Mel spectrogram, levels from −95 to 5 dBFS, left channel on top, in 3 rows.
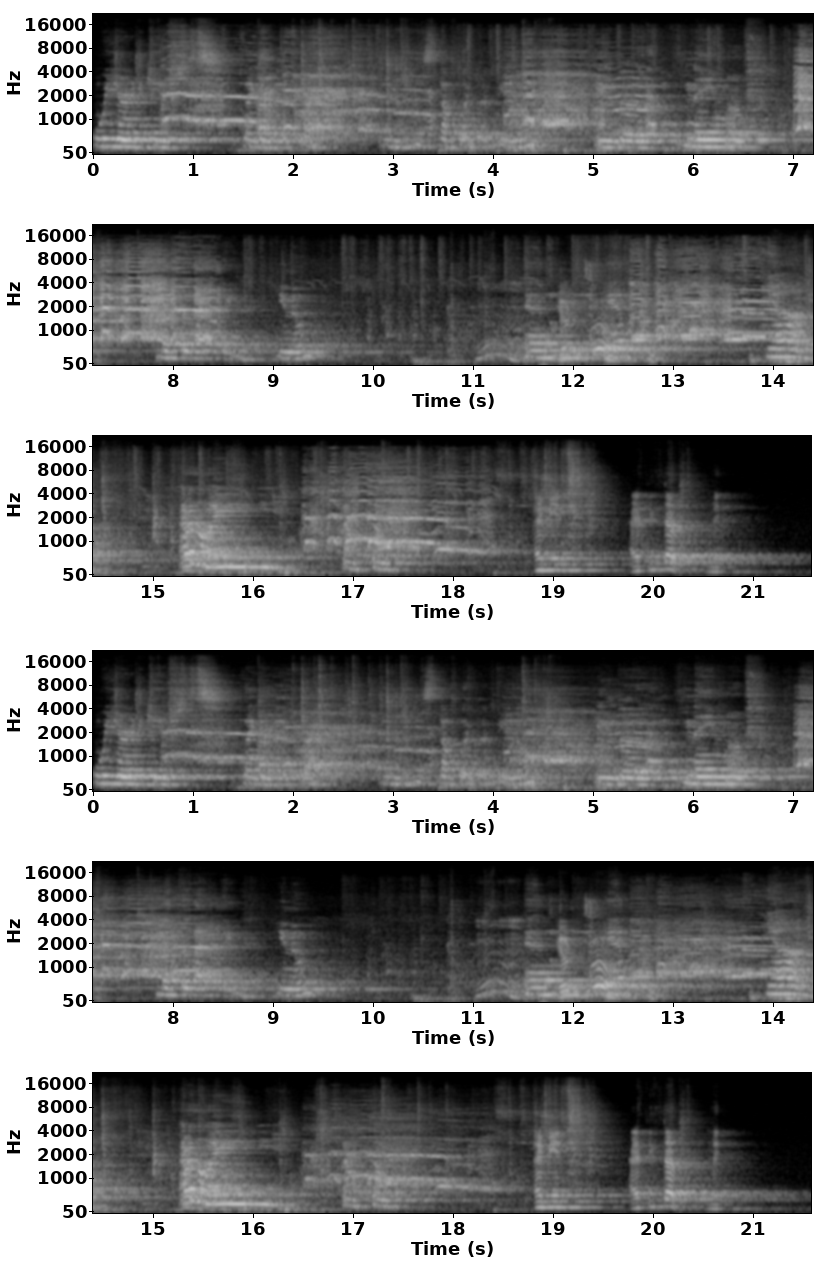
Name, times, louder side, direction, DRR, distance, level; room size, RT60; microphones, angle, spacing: voice 1, 0.0-6.7 7.2-7.3 7.8-9.4 10.7-10.8 11.5-12.0 12.3-12.5 13.9-17.4 18.7-19.4, equal, ahead, 1 dB, 0.6 m, -29 dB
sound 1, 0.7-3.5 3.7-8.8 9.3-10.2 10.4-10.5 11.1-14.3 14.7-16.2 16.5-18.5 19.1-19.2, left 5 dB, 75° left, 0.6 m, -30 dB
voice 2, 11.0-12.5 15.3-15.4 18.8-19.2 19.8-20.7, right 1 dB, 40° right, 6 dB, 0.9 m, -29 dB
9.5 x 4.5 x 7.2 m, 2.1 s
head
